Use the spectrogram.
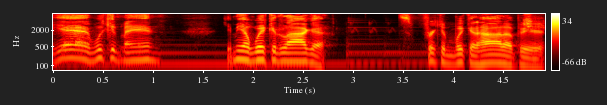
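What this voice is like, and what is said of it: Imitated New England accent. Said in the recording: “I'm so glad I lost that accent. And I'm like, you haven't... it's not like wicked bad”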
